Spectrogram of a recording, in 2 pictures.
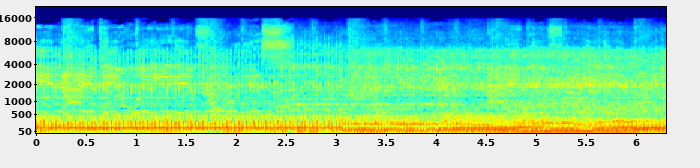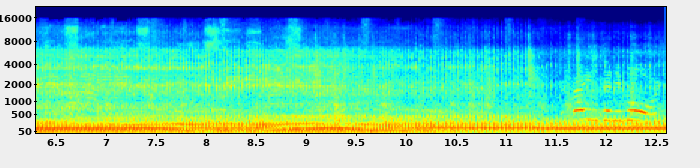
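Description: Quad bike engine running under load as it drives through a flooded field, its pitch rising and falling in the middle of the stretch, with water spraying off the tyres.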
